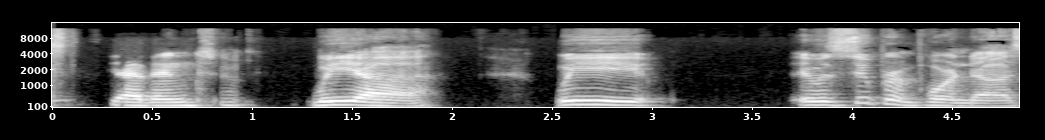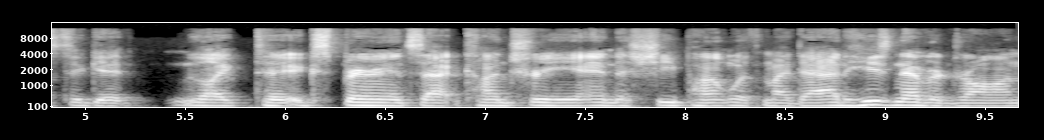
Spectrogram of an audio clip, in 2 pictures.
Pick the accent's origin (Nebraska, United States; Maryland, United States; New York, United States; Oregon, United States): Oregon, United States; moved away; also born or lived in Colorado; I'm from Oregon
